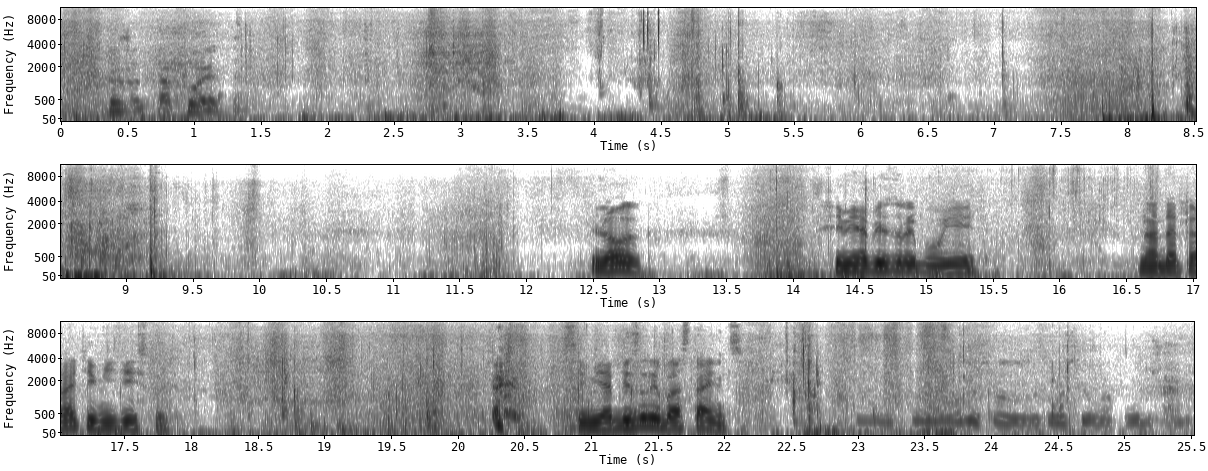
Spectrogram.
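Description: Wind blows across open water.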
